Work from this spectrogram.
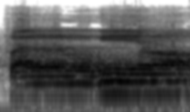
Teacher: Juga karena ro berharokat fathah, ada hukum bacaannya itu tafhim, ditebalkan ya.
